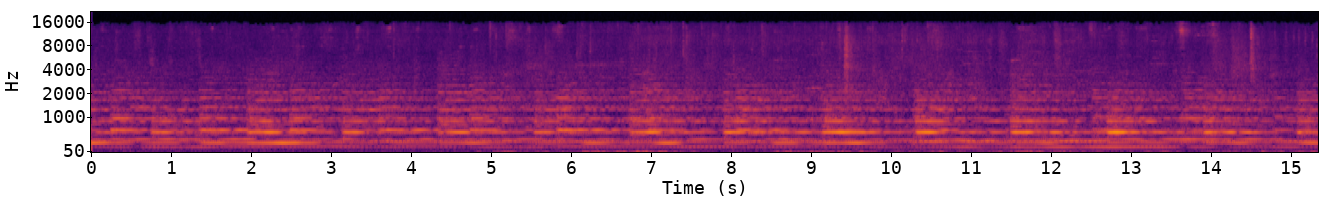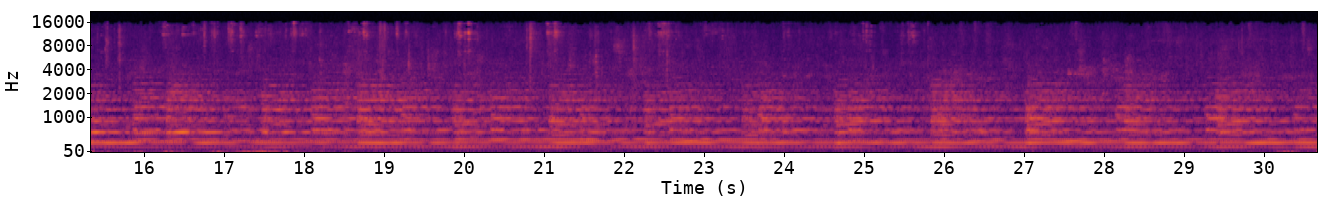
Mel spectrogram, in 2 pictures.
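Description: Several church bells ringing continuously, their overlapping tones sounding together with frequent fresh strikes.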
